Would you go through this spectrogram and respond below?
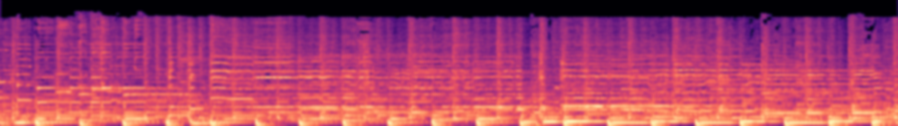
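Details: Upbeat country-bluegrass band music with fiddle, guitar and a steady thumping bass fills the whole stretch, with no animal voice anywhere.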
